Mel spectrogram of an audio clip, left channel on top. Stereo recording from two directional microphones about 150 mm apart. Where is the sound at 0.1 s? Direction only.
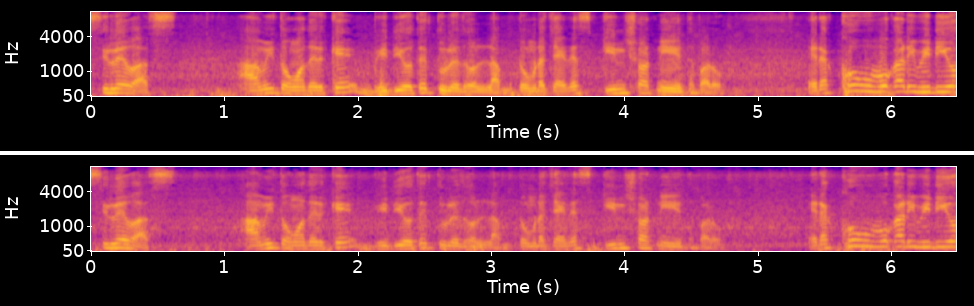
50° left (ahead or behind).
